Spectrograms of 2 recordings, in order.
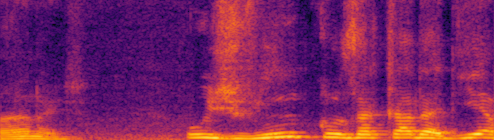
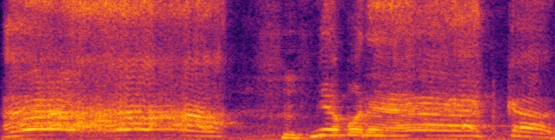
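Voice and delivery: put-on very high-pitched squealing scream; 10 semitones higher than usual. Recounting how she screamed when a stranger handed her the doll; retelling a scream. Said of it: "ela dá um grito".

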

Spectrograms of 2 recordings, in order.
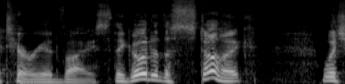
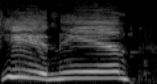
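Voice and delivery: very high-pitched hippie beatnik voice; 10 semitones higher, 4 dB quieter than usual. Describing a cartoon stomach character, doing his beatnik voice. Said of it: "more like a beatnik voice".

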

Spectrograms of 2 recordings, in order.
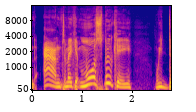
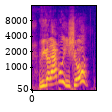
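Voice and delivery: pointed, pitched-up, questioning-sounding tone; 7 semitones higher than usual. Showing another person how a friend asked about the flavor: imitating a friend's question. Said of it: "He went like this".

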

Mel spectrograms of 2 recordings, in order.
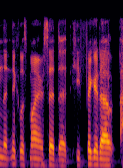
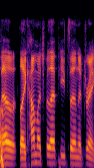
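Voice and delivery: ordinary talk

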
